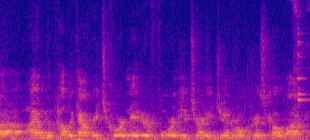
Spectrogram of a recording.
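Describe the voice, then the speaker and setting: At a moderate pace, a man talks in a high pitch, with audible room echo and noticeable background noise. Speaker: state attorney general's public outreach coordinator. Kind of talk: public talk.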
